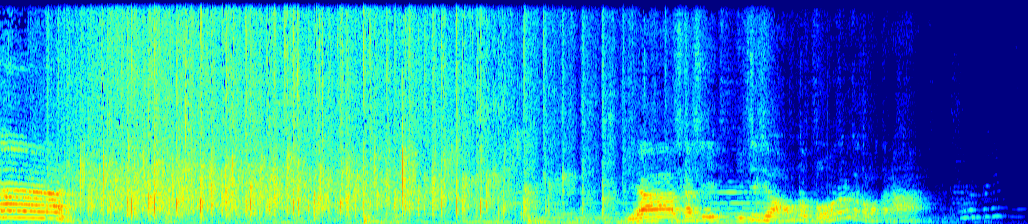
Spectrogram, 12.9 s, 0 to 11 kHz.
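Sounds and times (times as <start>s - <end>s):
group applauding: 0.0s - 8.6s
speech: 8.0s - 10.6s.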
